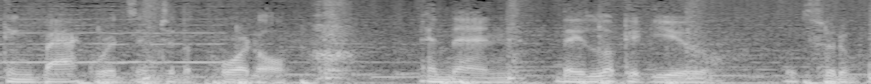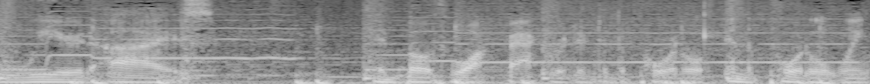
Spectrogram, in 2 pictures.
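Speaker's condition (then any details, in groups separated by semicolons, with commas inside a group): No condition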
